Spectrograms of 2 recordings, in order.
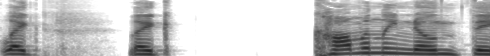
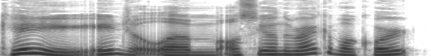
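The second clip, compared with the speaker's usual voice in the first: offhand, softer, hurried sign-off; casual guy; 4 dB quieter, faster than usual. Retold or imitated. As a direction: toss it off like an acquaintance passing by. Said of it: "a guy that's like".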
